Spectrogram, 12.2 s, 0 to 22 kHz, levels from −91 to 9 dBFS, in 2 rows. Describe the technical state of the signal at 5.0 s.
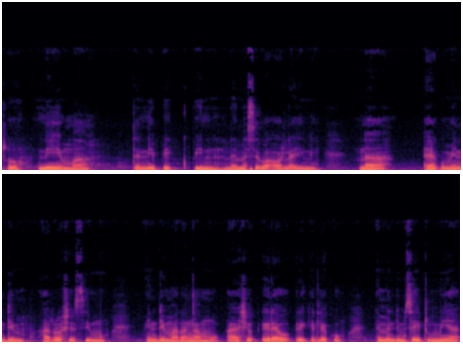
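At 5.0 s the speech signal is intact, with no audible fault at that moment.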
